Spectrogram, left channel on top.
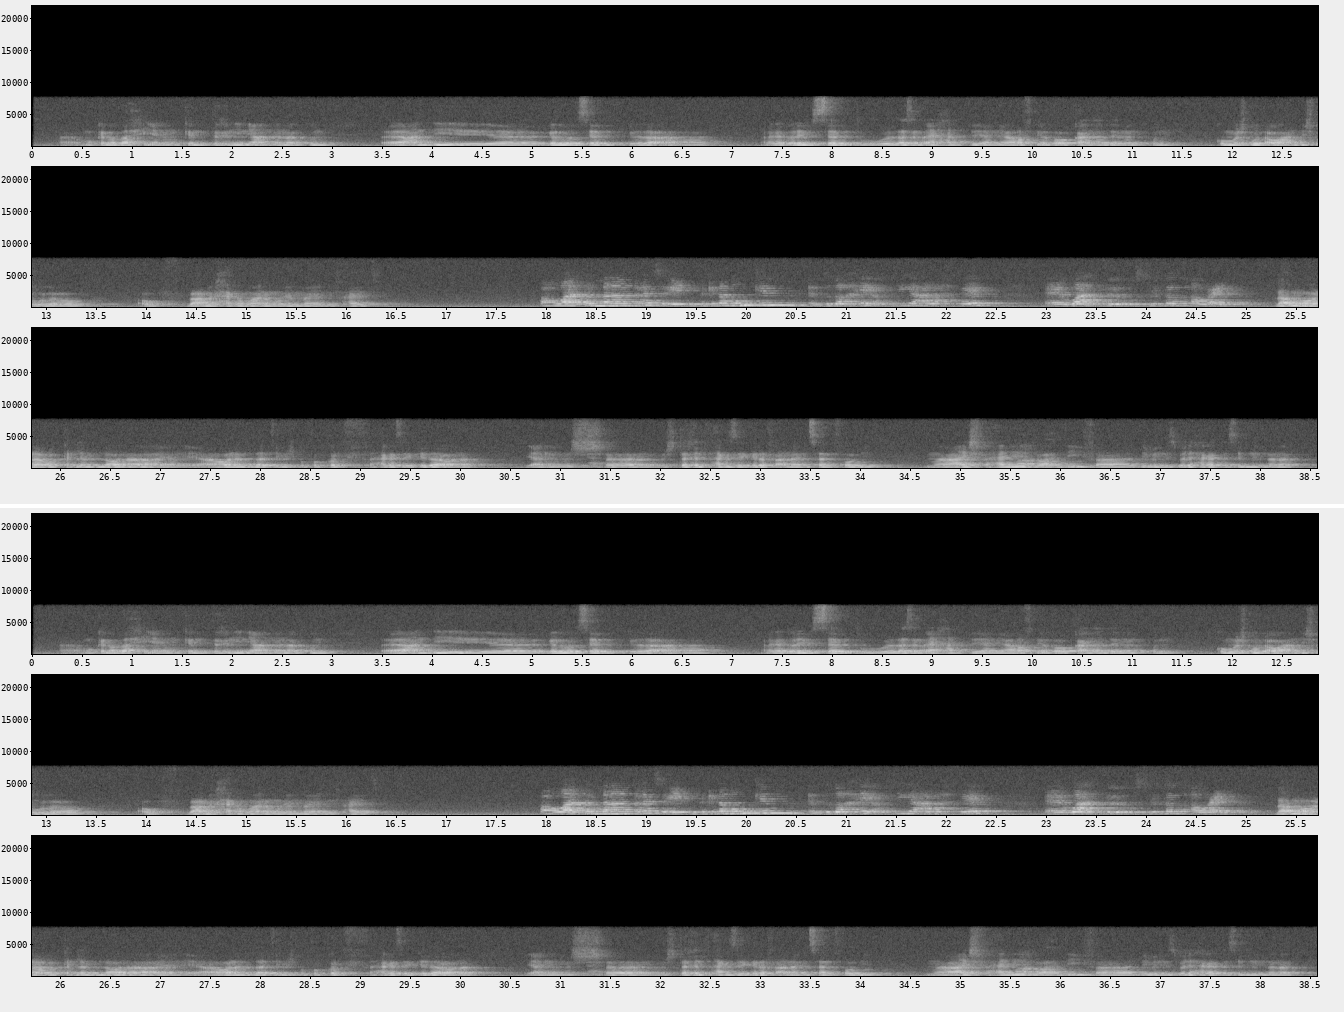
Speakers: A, on the left; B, on the right.
A: ممكن أضحي يعني ممكن تغنيني عن إن أنا أكون آه، عندي آه، جدول ثابت وكده لا انا انا جدولي مش ثابت ولازم اي حد يعني يعرفني اتوقع ان انا دايما يكون يكون مشغول او عندي شغل او او في- بعمل حاجه معينه مهمه يعني في حياتي
B: هو طب ما انا هسألك سؤال انت كده ممكن تضحي او تيجي على حساب آه وقت اسرتك او عيلتك
A: لا ما هو انا بتكلم لو انا يعني او انا دلوقتي مش بفكر في حاجه زي كده او انا يعني مش
B: اه
A: آه، مش داخل في حاجه زي كده فانا انسان فاضي ما عايش في حالي
B: آه.
A: لوحدي فدي بالنسبه لي حاجه تناسبني ان انا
